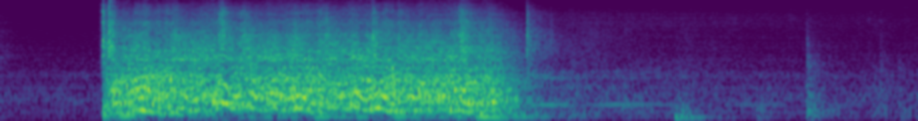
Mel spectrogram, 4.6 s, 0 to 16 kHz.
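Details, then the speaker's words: 1960 Dodge Dart Seneca, new engine, first start after over 10 years in storage on old gas: cranks, catches, runs loud and uneven about two seconds, then dies. Rough running, old fuel suspected. "uh doesn't seem to like that old gas i wonder why yeah"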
